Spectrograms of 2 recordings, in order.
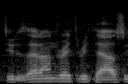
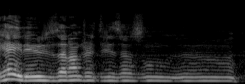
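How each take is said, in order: First: Said in the usual way. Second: Slow, mock-casual voice a little higher; Andre playing dumb. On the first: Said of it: "I'm like". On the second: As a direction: drawl it out like a star pretending not to know. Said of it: "He's like".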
